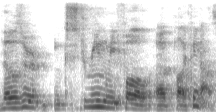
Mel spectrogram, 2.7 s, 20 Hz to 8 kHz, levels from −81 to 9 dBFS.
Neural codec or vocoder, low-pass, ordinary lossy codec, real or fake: codec, 16 kHz, 16 kbps, FreqCodec, smaller model; 7.2 kHz; AAC, 48 kbps; fake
